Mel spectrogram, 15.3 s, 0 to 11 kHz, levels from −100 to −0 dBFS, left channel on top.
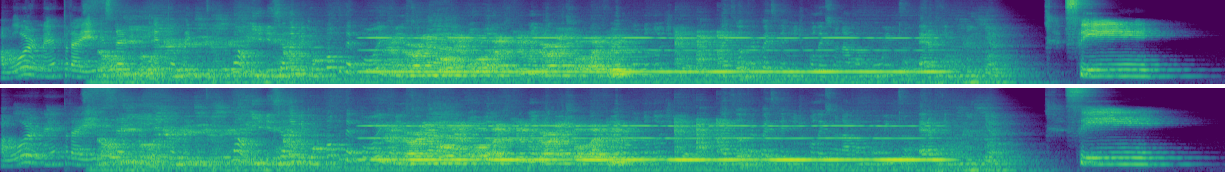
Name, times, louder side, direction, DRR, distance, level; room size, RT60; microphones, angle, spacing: voice 1, 0.0-2.4 13.1-14.3, left 5 dB, 55° left, 3 dB, 1.3 m, -25 dB
sound 1, 1.1-12.4, equal, 45° right, 3.9 m, -24 dB
voice 2, 1.4-2.0 2.6-12.5, equal, 10° right, -3 dB, 3.3 m, -29 dB
sound 2, 4.4-11.7, right 4 dB, 35° left, 2.9 m, -20 dB
12.5 x 11.5 x 6.6 m, 1.1 s
head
